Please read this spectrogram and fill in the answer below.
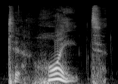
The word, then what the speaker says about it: Hoyte: Am I pronouncing that correctly? – Hoite.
